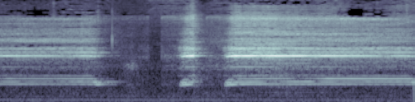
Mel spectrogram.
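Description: A steam train whistle sounds two loud, sustained blasts, the first about a second long, then a short hissing puff of steam, followed by a longer second blast.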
